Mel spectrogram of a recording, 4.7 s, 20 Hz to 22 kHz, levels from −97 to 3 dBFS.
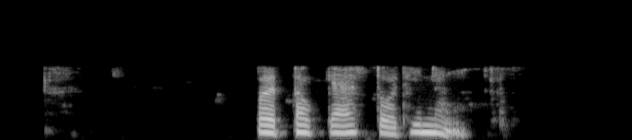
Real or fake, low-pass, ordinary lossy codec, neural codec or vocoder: real; 3.6 kHz; none; none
